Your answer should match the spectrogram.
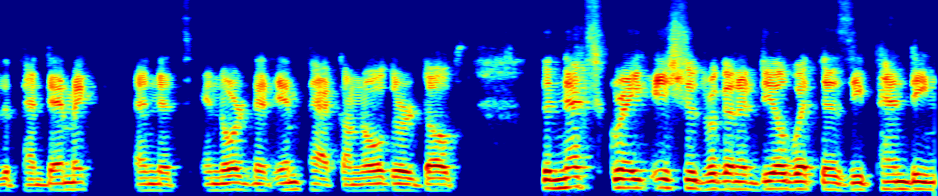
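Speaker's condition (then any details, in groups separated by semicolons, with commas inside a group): No condition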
